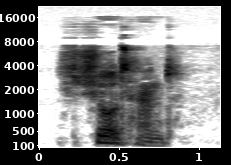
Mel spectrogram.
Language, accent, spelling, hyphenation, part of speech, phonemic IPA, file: English, UK, shorthand, short‧hand, noun / verb, /ˈʃɔːthænd/, En-uk-shorthand.oga
- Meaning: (noun) 1. A rough and rapid method of writing by substituting symbols for letters, words, etc 2. Any brief or shortened way of saying or doing something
